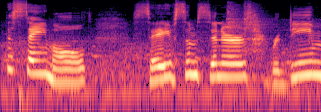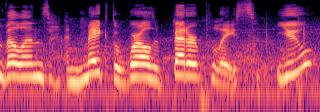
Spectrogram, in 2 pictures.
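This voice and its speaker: A woman voicing a gentle, encouraging spirit of virtue in a radio drama. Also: high-pitched, lively intonation, slow, slight background noise, full character voice. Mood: calm, wry. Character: kindly female virtue spirit named Temperance, encouraging guardian of conscience.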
